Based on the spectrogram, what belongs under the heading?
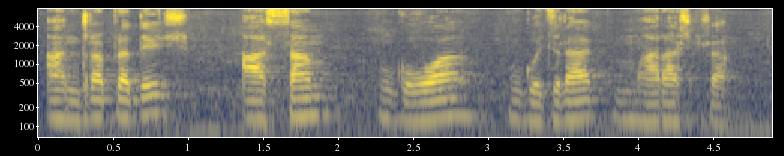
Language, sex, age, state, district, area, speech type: Sindhi, male, 18-30, Maharashtra, Thane, urban, spontaneous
